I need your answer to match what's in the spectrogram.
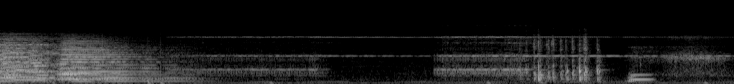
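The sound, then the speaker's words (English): A telephone rings loudly in two long tonal bursts separated by a pause, with a short clatter at the end and no voices. “Well, I've been answering my phone this way all week.”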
